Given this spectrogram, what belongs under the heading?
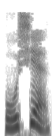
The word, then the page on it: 无线: wu xian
